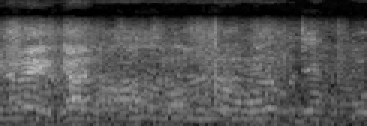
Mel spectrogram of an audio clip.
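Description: Several people talking at once: overlapping casual chatter from a small group close by.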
